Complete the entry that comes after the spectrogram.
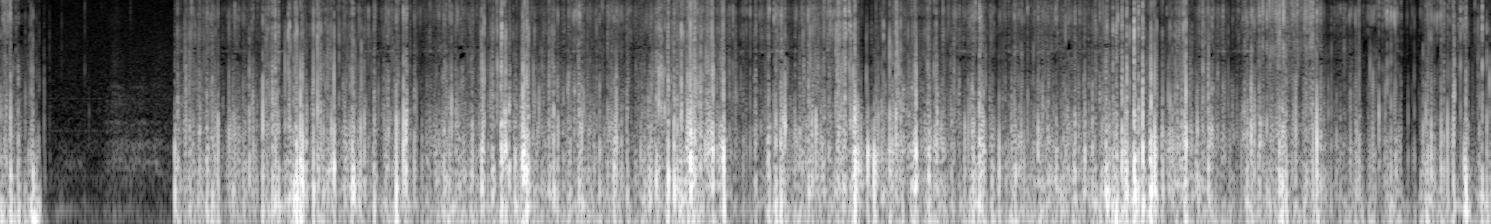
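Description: A red and white plastic toothbrush, held horizontally, brushes and scratches its bristles across clear plastic cling film wrapped over the top of a microphone. After a short near-silent pause at the start, a dense, continuous crinkling and scratching texture follows, heavy in the low end with rapid crackly bursts.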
